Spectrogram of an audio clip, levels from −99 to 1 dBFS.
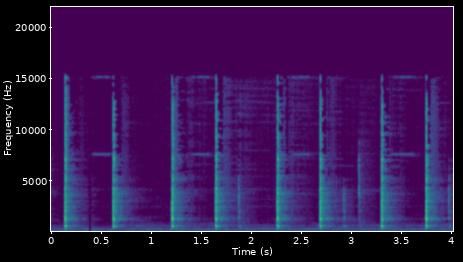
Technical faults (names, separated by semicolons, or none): gap at a join of encoded pieces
